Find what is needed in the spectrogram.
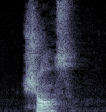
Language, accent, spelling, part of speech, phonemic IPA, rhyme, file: French, France, chance, noun, /ʃɑ̃s/, -ɑ̃s, LL-Q150 (fra)-chance.wav
- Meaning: 1. chance 2. luck 3. Immigrant of non-European heritage, short for "chance pour la France"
